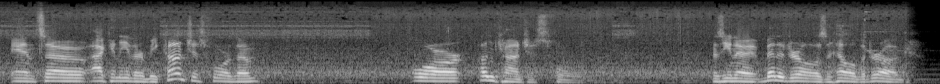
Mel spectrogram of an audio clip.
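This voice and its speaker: With long, frequent pauses, a man speaks at a fairly high pitch amid audible room echo and noticeable background noise. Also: ordinary pitch variation, moderate pace. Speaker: gaming YouTuber. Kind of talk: gameplay commentary. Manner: casual, animated.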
